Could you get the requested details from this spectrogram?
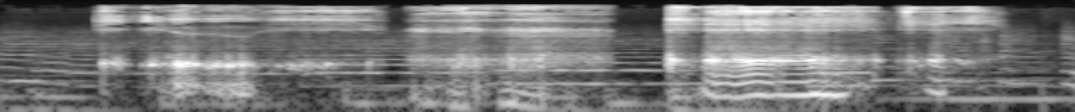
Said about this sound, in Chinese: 谁打呼噜啊？ 嗯嗯，吵死了！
